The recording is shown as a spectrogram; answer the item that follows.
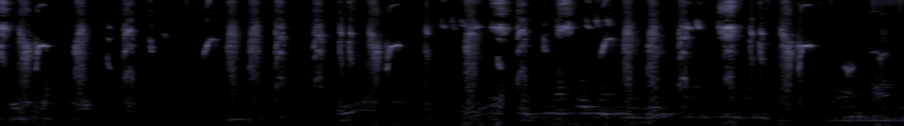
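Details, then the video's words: Long-tailed shrike, a kept bird reacting for the first time to a master recording: a rapid, dense stream of high, sharp chirps and short trills with brief pauses, some clear whistled notes, and faint low hum in places. "Burung cendet. Reaksi pertama kali di masteri"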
